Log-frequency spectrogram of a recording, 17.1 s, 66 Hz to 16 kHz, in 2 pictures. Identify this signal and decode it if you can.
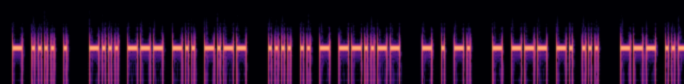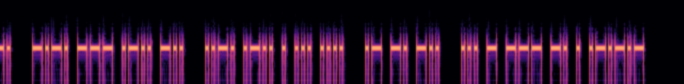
Morse code, heard as a keyed tone, about 30 wpm, 700 Hz. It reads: THE BODY HIT, TEN TONS OF COLD FLESH AND STONE.
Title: A Sound Of Thunder 30wpm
